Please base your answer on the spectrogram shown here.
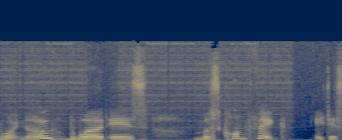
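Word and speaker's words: msconfig: which you probably won't know the word is mus config it is spelled Ms c o n fig no capitals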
